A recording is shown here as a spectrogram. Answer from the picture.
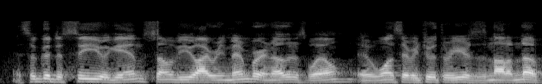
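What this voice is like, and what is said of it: North Carolina American accent. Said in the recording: “you can tell by my accent I'm not from Seville originally or from California. Born in North Carolina.”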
